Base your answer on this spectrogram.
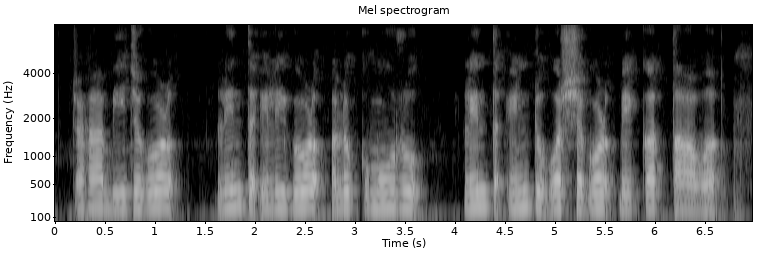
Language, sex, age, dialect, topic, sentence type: Kannada, female, 25-30, Northeastern, agriculture, statement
